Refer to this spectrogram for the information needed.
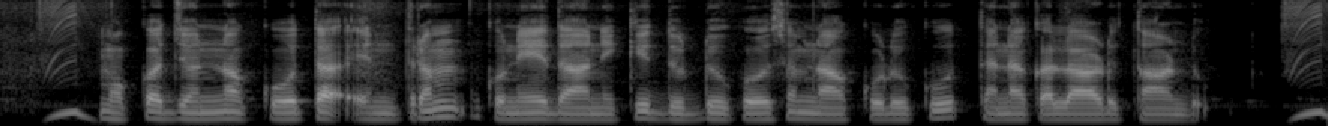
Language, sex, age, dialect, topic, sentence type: Telugu, male, 18-24, Southern, agriculture, statement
